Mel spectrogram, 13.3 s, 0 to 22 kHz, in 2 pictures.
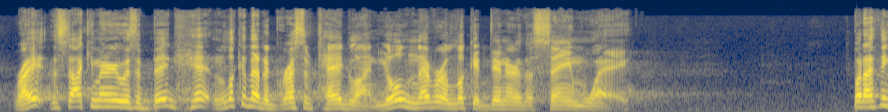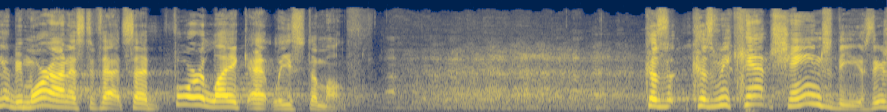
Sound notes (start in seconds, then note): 9.6 audience laughs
